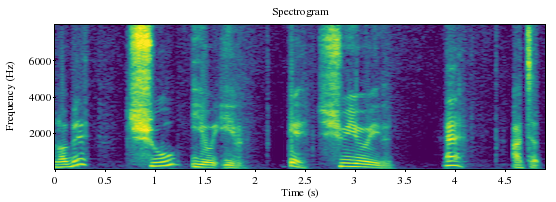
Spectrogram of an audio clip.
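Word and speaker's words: 수요일: young এর জায়গায় চলে যেত ওকে তাহলে এটা উচ্চারণ হবে সুই ইল ওকে সুই ইল হ্যাঁ আচ্ছা তারপর আছে হচ্ছে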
